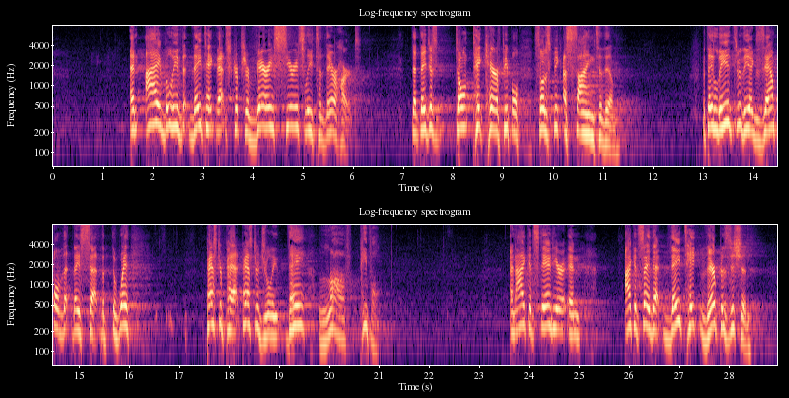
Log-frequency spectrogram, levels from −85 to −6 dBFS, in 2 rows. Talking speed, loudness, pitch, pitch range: 125 wpm, -14 LUFS, 220 Hz, 185-240 Hz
